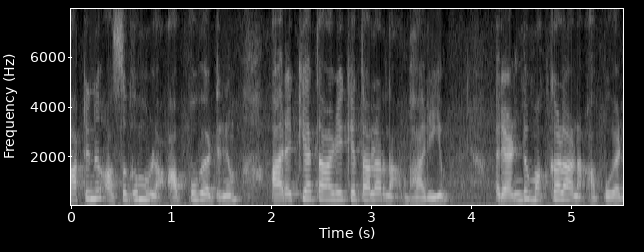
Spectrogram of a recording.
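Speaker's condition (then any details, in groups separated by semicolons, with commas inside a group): No condition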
